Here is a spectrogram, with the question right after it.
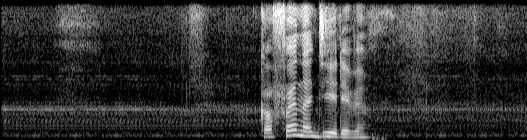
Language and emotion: Russian, neutral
